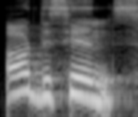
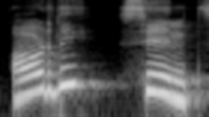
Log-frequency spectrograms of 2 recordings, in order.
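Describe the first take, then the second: First: Said in the usual way. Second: أرض سنت split in two, slowly, with a pause before سنت; slow word demonstration. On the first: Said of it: "فهو الأرض سنت". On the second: Shown as a demonstration. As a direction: say أرض, pause, then a clear سنت with no k sound. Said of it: "هو أنا هنا لما نطقتش السي".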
